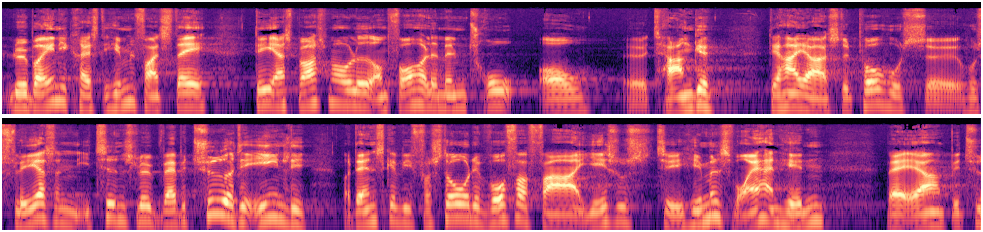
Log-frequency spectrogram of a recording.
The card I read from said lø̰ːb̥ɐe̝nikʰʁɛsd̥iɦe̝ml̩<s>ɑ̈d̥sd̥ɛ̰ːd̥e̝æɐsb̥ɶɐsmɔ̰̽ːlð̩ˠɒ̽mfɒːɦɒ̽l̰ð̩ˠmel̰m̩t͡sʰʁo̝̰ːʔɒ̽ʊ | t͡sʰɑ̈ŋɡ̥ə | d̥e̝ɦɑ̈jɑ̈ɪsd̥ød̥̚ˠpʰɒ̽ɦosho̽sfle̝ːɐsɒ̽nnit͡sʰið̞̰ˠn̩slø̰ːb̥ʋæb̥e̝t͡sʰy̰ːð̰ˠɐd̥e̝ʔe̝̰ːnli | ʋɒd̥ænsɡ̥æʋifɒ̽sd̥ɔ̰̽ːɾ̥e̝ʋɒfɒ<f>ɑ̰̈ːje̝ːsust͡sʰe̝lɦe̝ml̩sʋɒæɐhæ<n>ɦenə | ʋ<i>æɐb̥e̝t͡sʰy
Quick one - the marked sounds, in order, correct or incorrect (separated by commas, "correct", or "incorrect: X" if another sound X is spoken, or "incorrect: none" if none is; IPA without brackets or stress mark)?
incorrect: f, correct, correct, incorrect: æ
